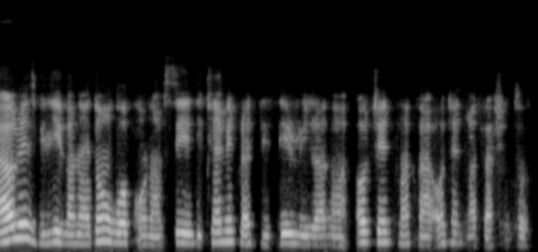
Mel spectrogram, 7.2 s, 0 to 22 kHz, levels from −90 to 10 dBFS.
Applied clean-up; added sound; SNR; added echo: neural mask model Resemble Enhance denoiser.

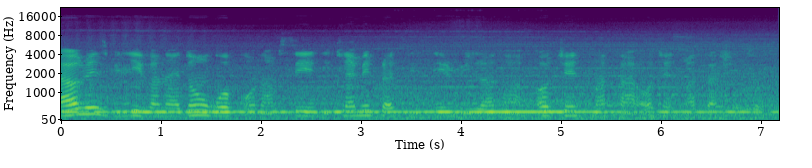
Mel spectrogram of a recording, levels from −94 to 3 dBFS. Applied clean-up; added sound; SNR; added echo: none; Train; -3 dB; none.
